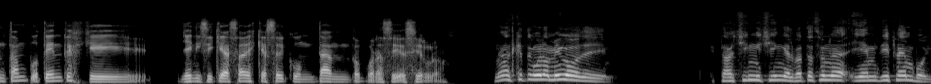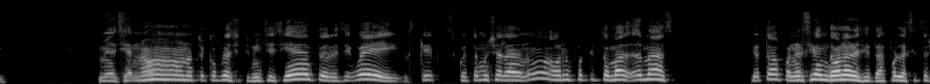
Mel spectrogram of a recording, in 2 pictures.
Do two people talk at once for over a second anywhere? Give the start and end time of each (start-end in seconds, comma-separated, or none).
none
